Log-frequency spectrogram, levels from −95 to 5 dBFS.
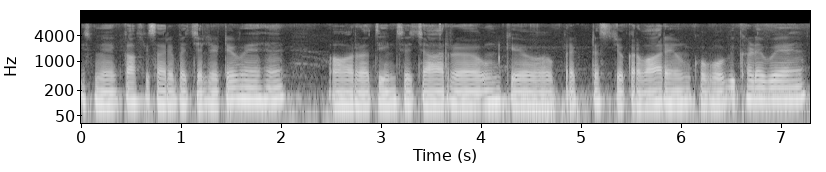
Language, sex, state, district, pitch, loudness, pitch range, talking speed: Hindi, male, Delhi, New Delhi, 95 Hz, -14 LUFS, 90-115 Hz, 190 wpm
